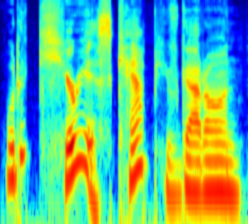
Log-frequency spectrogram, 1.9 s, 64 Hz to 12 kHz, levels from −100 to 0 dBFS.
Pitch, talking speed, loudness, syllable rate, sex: 170 Hz, 225 wpm, -19 LUFS, 5.0 syllables/s, male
